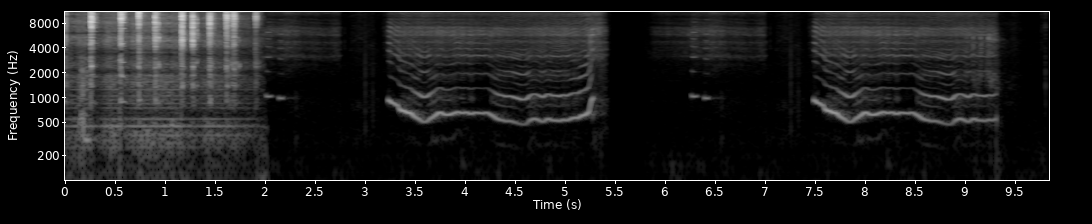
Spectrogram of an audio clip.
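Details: Kitten meowing: two drawn-out, tonal meows of about two seconds each, dipping in pitch at the start, holding steady, then lifting slightly at the end, with a short burst of rapid crackling clicks before the first meow.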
